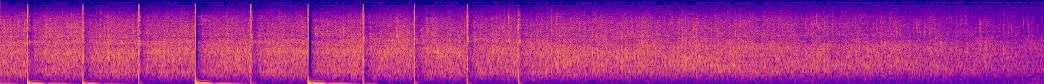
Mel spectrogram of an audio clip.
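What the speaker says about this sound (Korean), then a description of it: "주님께 영광의 박수 올려드리겠습니다" A church congregation applauds during a worship service, starting with about ten sharp, evenly spaced claps in unison, then breaking into sustained, dense applause from the whole room.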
